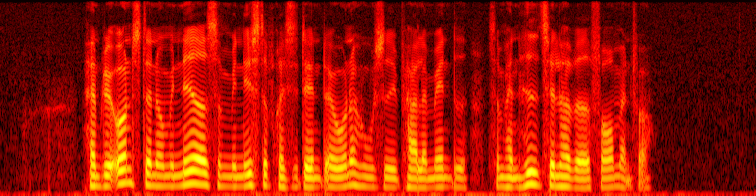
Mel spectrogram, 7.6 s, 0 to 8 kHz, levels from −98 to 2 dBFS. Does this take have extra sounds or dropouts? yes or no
no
